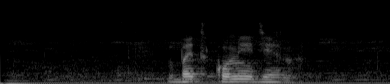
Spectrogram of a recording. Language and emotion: Russian, neutral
